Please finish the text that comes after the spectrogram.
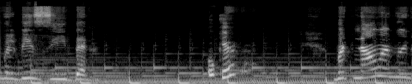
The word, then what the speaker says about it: sieben: S-I-E-B-E-N.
